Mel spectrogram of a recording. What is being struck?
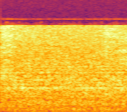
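Nothing is struck.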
